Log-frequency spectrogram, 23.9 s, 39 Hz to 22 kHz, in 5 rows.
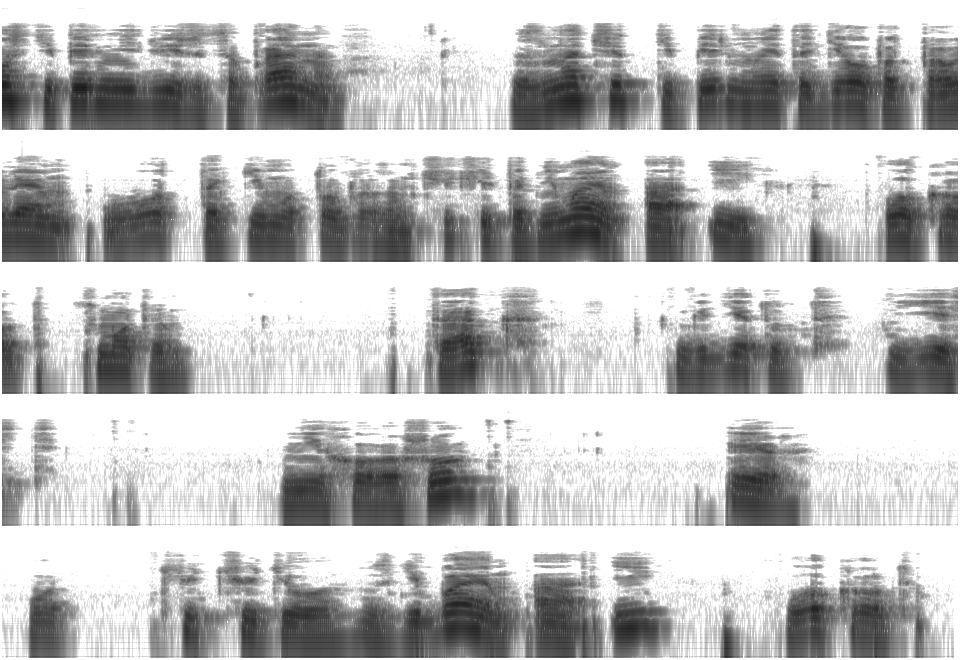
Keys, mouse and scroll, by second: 1.2 click, 3.6 click, 5.0 r, 7.7 a, 7.9 i, 9.6 space, 11.5 space, 12.9 click, 14.9 click, 16.6 click, 17.8 r, 21.4 a, 21.9 i, 23.5 space.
